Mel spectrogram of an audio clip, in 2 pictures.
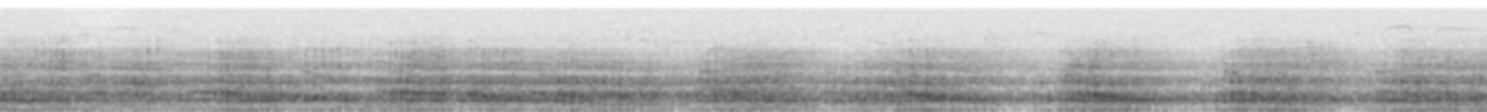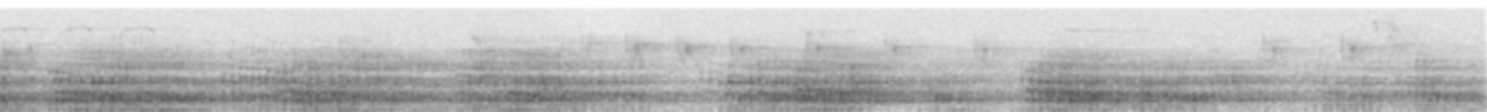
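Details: Fallow deer during the autumn rut in a forest, with a herd including albino and black bucks: a continuous chorus of rough, belching groans pulsing roughly once a second, overlapping, with faint high chirps in the background.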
